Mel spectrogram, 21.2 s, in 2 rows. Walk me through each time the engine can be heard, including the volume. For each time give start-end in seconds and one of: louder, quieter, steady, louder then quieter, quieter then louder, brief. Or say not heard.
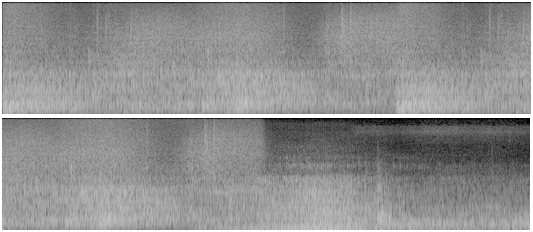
14.4-21.1 louder then quieter.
